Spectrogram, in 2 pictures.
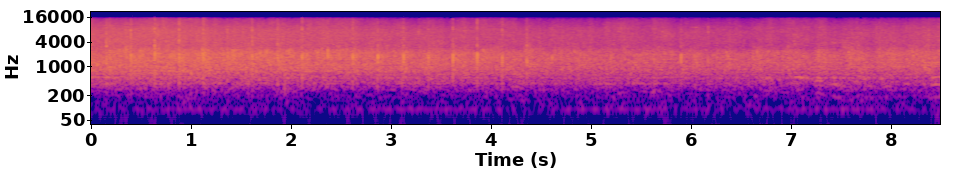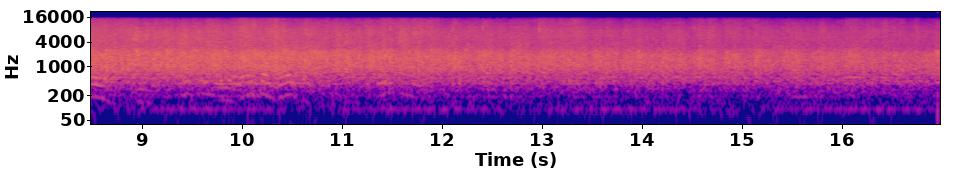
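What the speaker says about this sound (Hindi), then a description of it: "जोरदार तालियों से इनका स्वागत करो।" Sustained audience applause at a tribal international conference, a steady broad wash of clapping for about seventeen seconds, somewhat distant and fairly even, with faint voices mixed in.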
